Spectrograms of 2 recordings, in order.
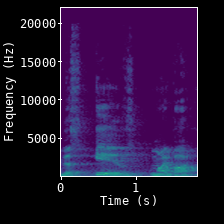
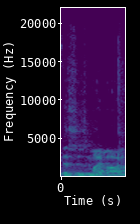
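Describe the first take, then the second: First: The word 'is' is said with strong stress. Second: The word 'is' is said without stress.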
